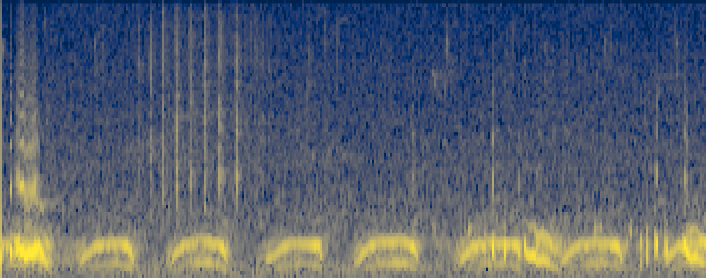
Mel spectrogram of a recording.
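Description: Rock pigeon giving a steady run of low, soft, rounded coos, about one every second, with faint high chirps from small birds behind.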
